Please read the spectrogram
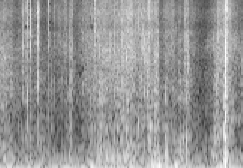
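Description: Clear plastic bags crinkling as bagged magazines are handled and shuffled, a fairly quiet run of many small crackles.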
